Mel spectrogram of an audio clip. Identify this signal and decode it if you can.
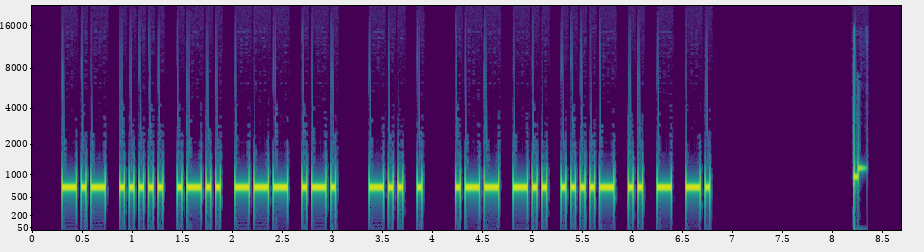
Morse code, heard as a keyed tone, about 25 wpm, 700 Hz. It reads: K5LOR DE WD4ITN
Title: USA Callsign DE Callsign 25wpm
